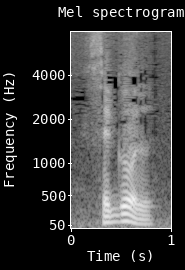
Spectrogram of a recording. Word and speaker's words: Segol: Segol is pronounced like the E in met.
